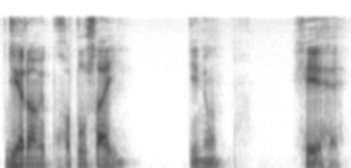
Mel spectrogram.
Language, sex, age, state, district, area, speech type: Assamese, male, 30-45, Assam, Biswanath, rural, spontaneous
